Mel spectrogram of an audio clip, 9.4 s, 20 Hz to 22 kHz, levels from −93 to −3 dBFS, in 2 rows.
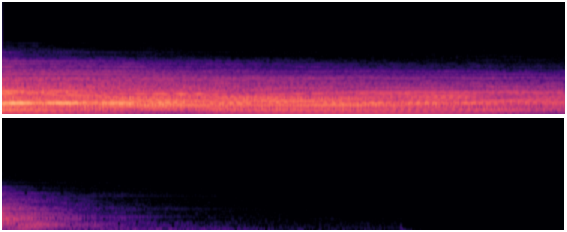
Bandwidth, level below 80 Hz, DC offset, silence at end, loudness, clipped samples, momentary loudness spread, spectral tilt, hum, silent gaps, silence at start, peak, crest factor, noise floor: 3.4 kHz; -52 dBFS; under 0.1%; 4.3 s; -29 LUFS; under 0.1%; 14 LU; -11 dB/octave; none; none; 0 s; -12 dBFS; 18 dB; -84 dBFS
